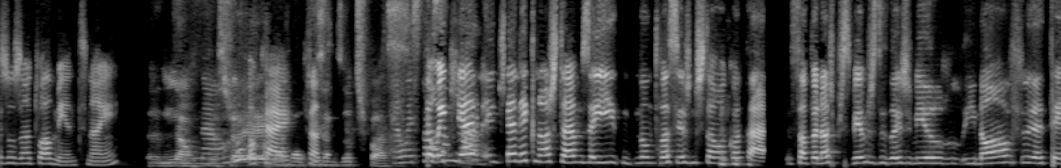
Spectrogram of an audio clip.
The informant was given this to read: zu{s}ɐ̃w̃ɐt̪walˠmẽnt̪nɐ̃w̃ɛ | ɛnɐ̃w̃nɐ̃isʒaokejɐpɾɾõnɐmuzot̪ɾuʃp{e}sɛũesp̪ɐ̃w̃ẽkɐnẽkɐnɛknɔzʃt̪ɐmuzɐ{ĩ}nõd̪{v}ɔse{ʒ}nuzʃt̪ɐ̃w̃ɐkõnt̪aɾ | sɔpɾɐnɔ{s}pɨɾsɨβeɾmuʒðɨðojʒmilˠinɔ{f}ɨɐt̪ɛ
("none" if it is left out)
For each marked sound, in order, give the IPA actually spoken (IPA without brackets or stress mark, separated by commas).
z, a, i, v, ʒ, ʃ, v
